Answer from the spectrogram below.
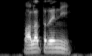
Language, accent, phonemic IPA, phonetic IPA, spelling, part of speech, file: Armenian, Eastern Armenian, /bɑlɑtɾeˈni/, [bɑlɑtɾení], բալատրենի, noun, Hy-բալատրենի.ogg
- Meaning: cashew tree, Anacardium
